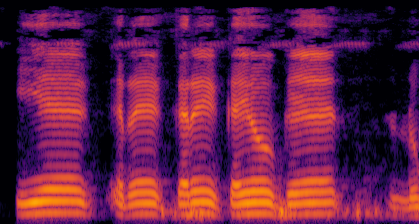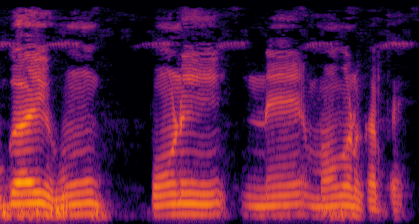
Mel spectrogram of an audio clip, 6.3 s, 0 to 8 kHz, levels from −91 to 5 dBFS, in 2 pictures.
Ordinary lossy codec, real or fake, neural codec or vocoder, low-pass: MP3, 64 kbps; real; none; 7.2 kHz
